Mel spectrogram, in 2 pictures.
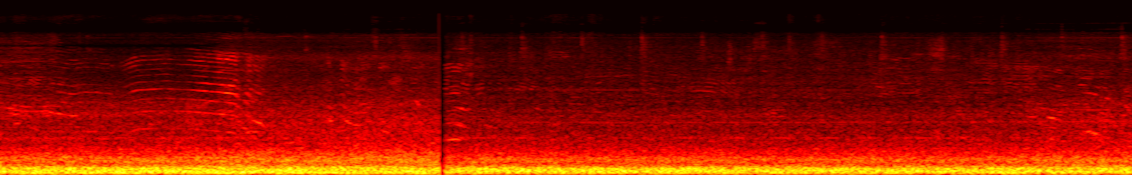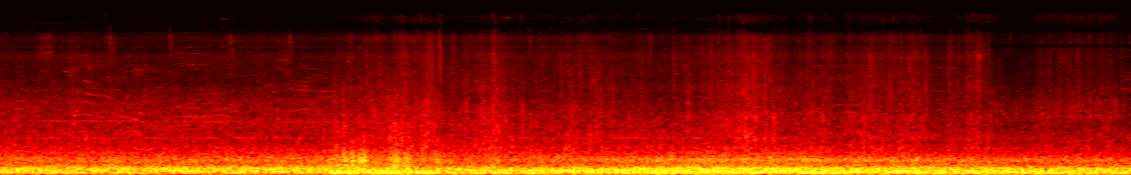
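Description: Jet airliner cabin noise heard from a seat over the wing: a loud, steady rumble of engines and airflow through the descent and the landing roll on the runway. It breaks off abruptly about four seconds in and grows louder from about fifteen seconds. A high, wavering voice-like sound rises over it in the first two seconds.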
